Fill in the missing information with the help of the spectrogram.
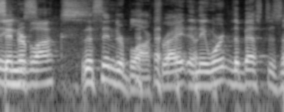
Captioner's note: laughing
